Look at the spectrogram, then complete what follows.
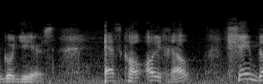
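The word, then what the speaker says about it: oichel (אוכל): That's the difference between oichel, which is a noun, where the accent is on the aleph and there is a segoil under the chaf, oichel, that means food. But when the accent is on the end of the word, and there is a tsere under the chaf, oichel, then it is a verb and it means to eat.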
